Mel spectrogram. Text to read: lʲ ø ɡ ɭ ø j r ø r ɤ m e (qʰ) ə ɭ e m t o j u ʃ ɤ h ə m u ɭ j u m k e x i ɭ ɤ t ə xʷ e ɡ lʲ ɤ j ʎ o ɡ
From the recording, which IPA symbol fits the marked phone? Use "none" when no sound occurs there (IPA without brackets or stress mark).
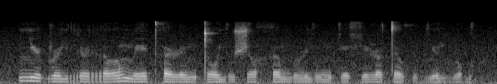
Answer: t̪ʰ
